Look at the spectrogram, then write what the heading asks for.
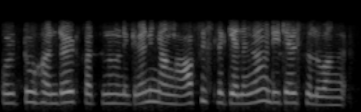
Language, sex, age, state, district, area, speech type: Tamil, female, 18-30, Tamil Nadu, Thanjavur, rural, conversation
